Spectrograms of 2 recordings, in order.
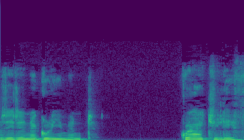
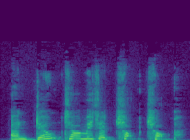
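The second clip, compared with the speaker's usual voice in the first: higher, sharp angry snapping; angry outburst; 11 semitones higher than usual. A narrator's reading. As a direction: lash out at your sister. Angry brother quarrels.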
